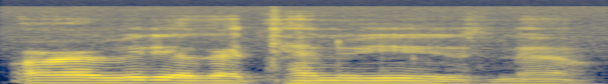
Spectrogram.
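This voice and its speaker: A man hosting a ranting commentary show, talking slowly and deliberately at a middle pitch. His tone is mocking and profane. Now and then he breaks into loud, high-pitched impressions of the people he is mocking. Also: steady tone. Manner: mocking, profane, mimics others in loud bursts.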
